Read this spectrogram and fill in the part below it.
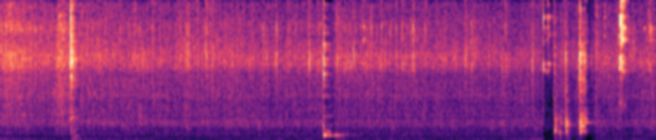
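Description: Okra sizzles and fries in oil in a pan, a steady low crackle broken by a few sharp clinks and scrapes of a spoon stirring against the metal, with no talking.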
